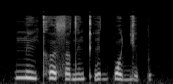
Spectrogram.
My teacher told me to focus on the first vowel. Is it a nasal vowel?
yes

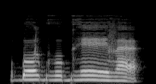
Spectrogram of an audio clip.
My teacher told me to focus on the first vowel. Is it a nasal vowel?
no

